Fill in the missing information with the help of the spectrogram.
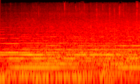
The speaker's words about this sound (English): It began raining sometime while we were setting up.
